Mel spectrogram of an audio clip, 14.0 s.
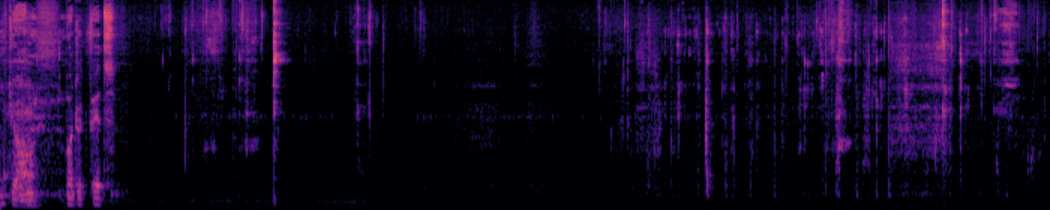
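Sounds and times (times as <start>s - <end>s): close-up chewing: 7.9s - 14.0s.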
